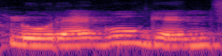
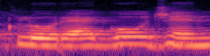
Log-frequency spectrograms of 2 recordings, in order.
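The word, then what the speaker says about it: chloragogen: Basically we have क्लोरागोगेन sales और क्लोरागोजेन sales, कुछ भी बोल सकते हो आप उनको, either way it could be pronounced.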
